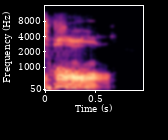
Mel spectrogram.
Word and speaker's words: Hall: I mean, they call him Hall. It's like Hall, but with like a short A.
